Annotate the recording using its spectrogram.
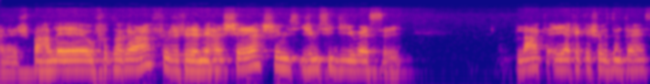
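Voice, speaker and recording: With an unremarkable speaking voice, a man talks at a moderate pace, medium in pitch and fairly even in intonation. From Brazil, Minas Gerais. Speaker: art historian and museum educator. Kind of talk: interview.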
